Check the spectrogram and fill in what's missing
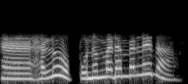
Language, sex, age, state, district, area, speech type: Santali, female, 18-30, West Bengal, Purba Bardhaman, rural, conversation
